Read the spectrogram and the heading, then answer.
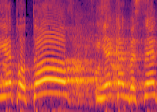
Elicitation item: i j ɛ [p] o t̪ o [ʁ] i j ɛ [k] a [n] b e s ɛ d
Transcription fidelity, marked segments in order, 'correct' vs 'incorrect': correct, incorrect: v, correct, correct

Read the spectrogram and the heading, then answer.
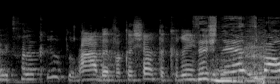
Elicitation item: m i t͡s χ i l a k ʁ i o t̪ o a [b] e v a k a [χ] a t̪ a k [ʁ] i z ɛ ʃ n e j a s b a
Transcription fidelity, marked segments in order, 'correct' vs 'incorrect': correct, incorrect: ʃ, correct

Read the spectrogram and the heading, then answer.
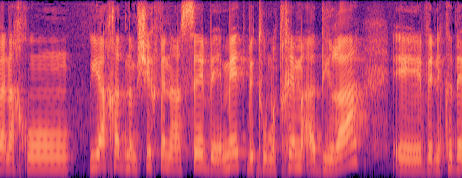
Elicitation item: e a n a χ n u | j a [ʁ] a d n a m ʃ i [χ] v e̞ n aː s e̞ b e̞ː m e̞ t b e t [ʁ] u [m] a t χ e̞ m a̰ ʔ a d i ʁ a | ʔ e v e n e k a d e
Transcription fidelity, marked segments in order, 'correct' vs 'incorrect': incorrect: χ, correct, correct, correct

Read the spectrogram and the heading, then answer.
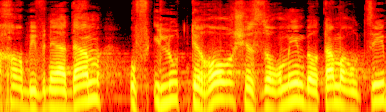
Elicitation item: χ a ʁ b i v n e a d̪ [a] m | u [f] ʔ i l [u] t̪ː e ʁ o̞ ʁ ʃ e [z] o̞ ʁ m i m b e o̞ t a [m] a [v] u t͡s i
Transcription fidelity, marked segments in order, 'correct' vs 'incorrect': correct, correct, correct, correct, correct, incorrect: ʁ

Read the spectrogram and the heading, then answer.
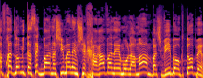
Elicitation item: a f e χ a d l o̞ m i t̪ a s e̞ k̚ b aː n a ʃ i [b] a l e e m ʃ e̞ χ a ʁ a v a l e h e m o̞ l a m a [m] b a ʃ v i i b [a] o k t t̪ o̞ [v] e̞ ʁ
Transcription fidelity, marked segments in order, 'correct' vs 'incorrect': incorrect: m, correct, incorrect: e, incorrect: b

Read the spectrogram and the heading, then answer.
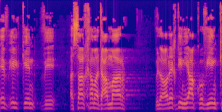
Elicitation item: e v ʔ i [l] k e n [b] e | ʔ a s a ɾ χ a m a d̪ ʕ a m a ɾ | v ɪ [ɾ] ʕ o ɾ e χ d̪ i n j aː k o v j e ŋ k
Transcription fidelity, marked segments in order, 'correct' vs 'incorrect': correct, incorrect: v, incorrect: l

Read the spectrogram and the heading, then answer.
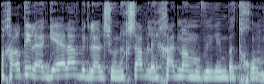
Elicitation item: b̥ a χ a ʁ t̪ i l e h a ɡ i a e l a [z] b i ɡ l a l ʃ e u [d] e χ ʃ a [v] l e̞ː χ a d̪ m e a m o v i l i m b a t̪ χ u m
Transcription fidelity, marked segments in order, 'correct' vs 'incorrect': incorrect: v, incorrect: n, correct

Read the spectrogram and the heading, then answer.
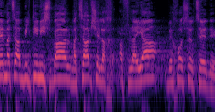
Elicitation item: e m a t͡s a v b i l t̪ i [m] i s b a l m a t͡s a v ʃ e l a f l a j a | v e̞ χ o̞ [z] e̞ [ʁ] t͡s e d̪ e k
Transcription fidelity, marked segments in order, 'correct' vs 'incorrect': incorrect: n, incorrect: s, correct

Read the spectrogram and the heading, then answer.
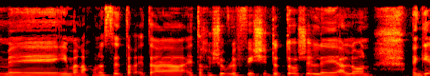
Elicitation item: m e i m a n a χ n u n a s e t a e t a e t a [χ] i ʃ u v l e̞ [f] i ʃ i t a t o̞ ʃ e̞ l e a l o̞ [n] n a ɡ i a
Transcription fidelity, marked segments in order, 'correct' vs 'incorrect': correct, correct, correct

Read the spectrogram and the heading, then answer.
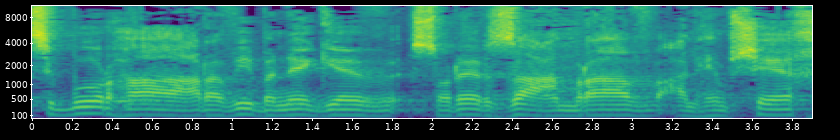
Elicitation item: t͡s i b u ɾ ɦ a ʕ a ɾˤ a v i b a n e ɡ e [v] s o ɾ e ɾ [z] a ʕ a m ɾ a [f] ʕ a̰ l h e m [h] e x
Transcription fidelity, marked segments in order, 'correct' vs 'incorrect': correct, correct, incorrect: v, incorrect: ʃ

